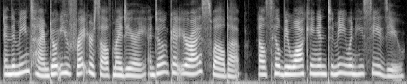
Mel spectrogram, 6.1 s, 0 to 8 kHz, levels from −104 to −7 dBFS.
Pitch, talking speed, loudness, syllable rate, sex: 245 Hz, 255 wpm, -17 LUFS, 5.9 syllables/s, female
